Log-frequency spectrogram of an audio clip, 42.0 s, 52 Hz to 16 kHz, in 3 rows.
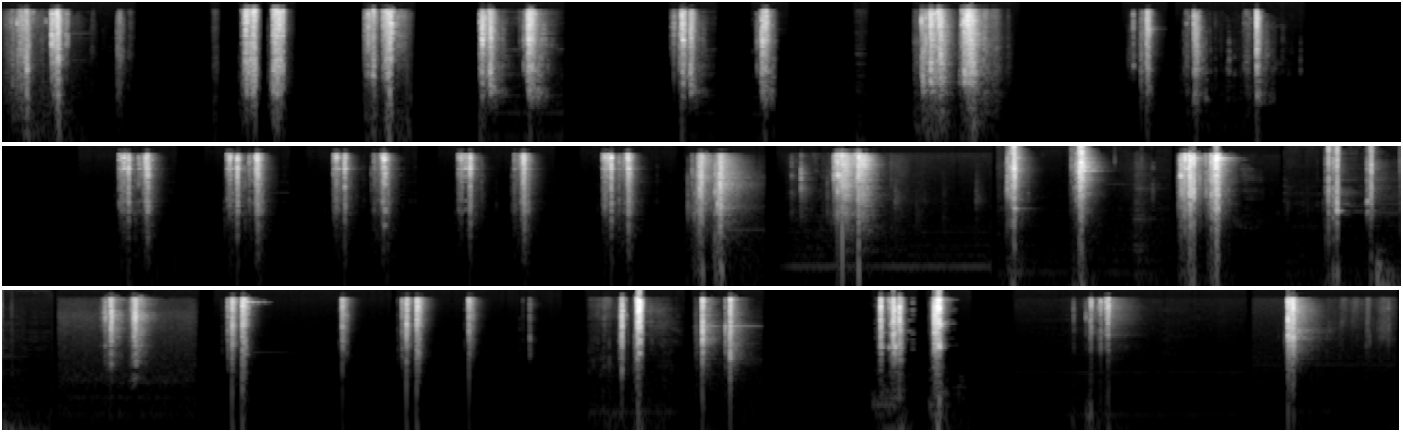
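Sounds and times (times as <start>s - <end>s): machine gun cocking: 24.0s - 26.4s, 27.1s - 28.5s
pistol slides racked: 24.0s - 26.4s, 27.0s - 28.5s.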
